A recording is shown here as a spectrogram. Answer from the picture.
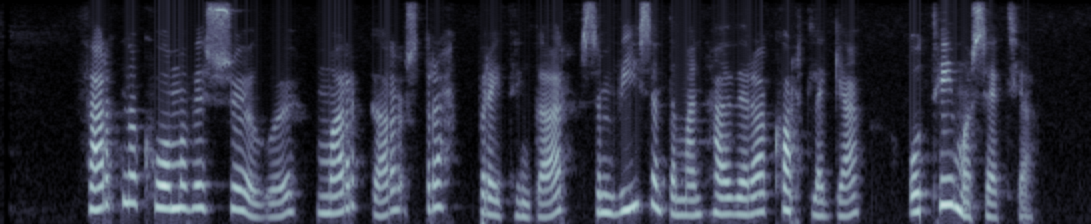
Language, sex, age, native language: Icelandic, female, 40-49, Icelandic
